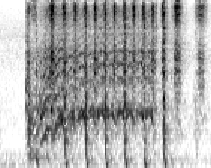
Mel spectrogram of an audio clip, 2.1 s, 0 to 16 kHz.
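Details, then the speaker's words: Craftsman DLT2000 lawn tractor cranking on test battery: sharp irregular pops about five a second, coughing without catching; owner suspects blown head gasket, not confirmed. "Yeah. It's got some kind of blown something right there. Blown gasket? Head gasket? You hear the popping. That's not normal."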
